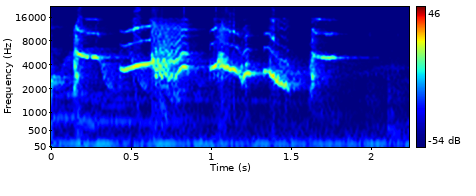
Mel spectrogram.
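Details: White-rumped shama singing loudly in an aviary, sound used to prompt other birds into song: short bursts of harsh, buzzy chatter mixed with sliding whistles, over a low background hum.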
